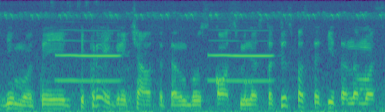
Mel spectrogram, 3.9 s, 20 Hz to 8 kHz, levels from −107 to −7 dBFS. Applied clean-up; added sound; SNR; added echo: none; Insect + Wind instrument, woodwind instrument; 5 dB; none.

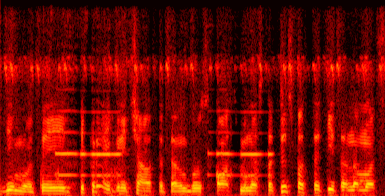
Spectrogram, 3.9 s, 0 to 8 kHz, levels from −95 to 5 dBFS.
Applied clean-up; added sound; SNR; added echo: neural mask model RNNoise.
